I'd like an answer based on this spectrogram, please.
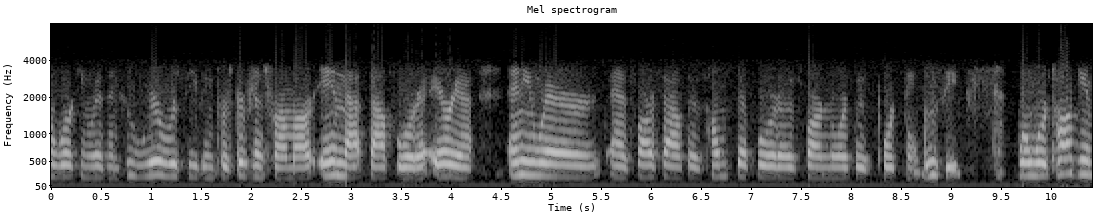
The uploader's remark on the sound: called in to SmallCapVoice.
